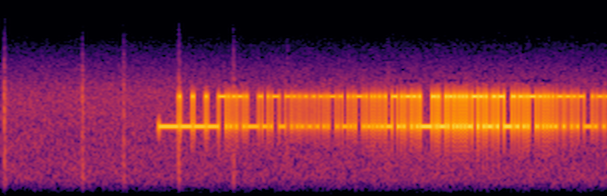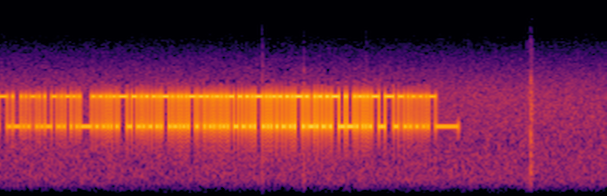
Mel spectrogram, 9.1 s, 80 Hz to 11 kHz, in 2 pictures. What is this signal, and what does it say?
RTTY (75 baud, 850 Hz shift), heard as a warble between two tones, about 1700 Hz centre, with fading and static crashes. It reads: CO WIECEJ, GDY UMIERA MATKA, ISTNIEJE DZIESIECIOKROTNIE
